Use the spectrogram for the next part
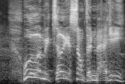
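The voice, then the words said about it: Hulk Hogan impression. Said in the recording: “your Hulk Hogan impression”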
